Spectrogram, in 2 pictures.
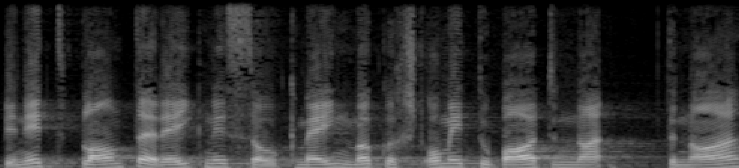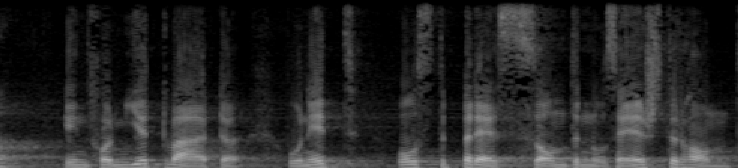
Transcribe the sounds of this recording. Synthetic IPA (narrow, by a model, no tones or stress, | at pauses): b̥ɪnɪtplɑːntəɛɾɛɪɡnɪsːœwkmɛɪnmœɡlɪxʃtʊnmɪt̪l̩bɑːɾ | d̪̥ənɑːə | ɪnfɔɾmiəɾtʋæːɾd̥ə | ʊnɪd | ʊst̪əpɾɛssɔnd̪ənʊsɛːɾʃtəɾɦɑnd̥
